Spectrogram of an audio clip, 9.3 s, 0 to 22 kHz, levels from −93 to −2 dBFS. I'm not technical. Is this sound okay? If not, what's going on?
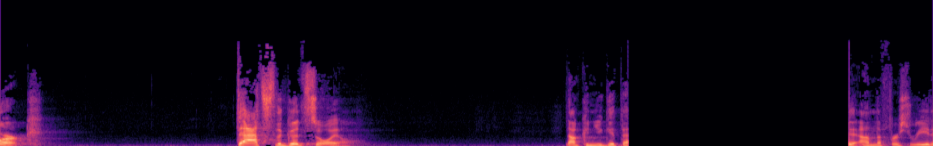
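No. There is an audio dropout to silence from 6.28 to 8.49 seconds, right after "can you get". The speech cuts off into total silence for about 2.2 seconds, likely because the input connection briefly failed, so whatever was said then is lost.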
